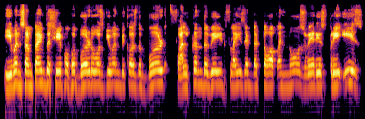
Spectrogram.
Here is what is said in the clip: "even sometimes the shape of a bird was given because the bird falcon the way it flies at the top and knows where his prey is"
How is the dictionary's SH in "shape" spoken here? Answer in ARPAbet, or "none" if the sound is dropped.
SH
